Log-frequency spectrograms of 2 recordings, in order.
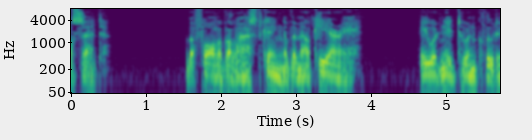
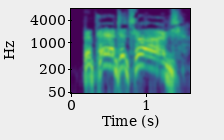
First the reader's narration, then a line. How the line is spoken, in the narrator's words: Arganda yelled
